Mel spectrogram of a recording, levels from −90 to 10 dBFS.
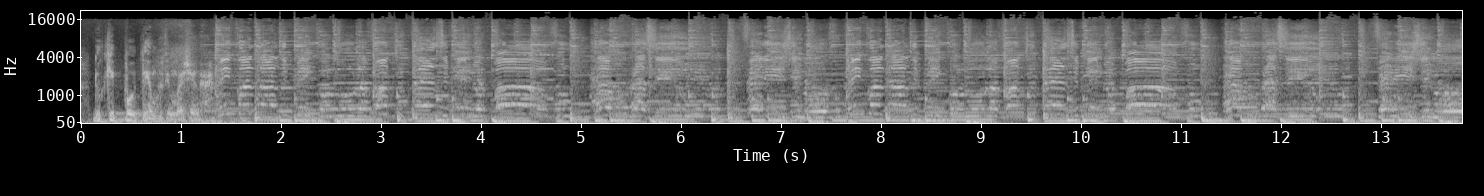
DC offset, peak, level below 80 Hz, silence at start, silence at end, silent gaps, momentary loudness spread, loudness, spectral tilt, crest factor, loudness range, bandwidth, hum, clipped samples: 0.5%; 0 dBFS; -26 dBFS; 0 s; 0 s; none; 4 LU; -14 LUFS; -2.5 dB/octave; 14 dB; 1 LU; over 20 kHz; none; under 0.1%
